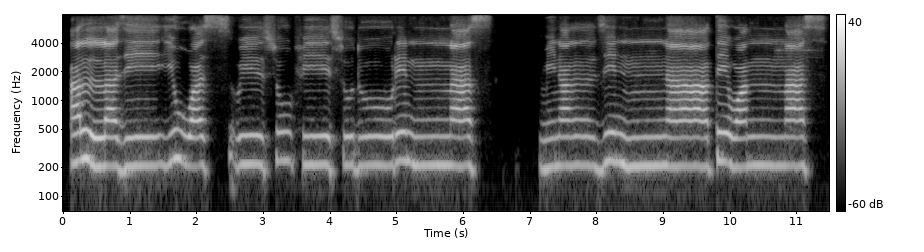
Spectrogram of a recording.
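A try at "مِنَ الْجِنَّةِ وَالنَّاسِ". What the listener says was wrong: নুনে টান হবে না, মিনাল জিন্নাতি ওয়ান নাস।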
